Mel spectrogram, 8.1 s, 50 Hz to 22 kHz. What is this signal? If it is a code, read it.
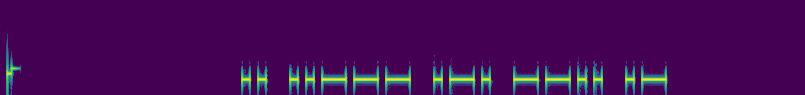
Morse code, heard as a keyed tone, about 16 wpm, 700 Hz. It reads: I2RZA
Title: DXCC-100 Call Signs - 5 Characters - Repeated 2x - 15wpm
